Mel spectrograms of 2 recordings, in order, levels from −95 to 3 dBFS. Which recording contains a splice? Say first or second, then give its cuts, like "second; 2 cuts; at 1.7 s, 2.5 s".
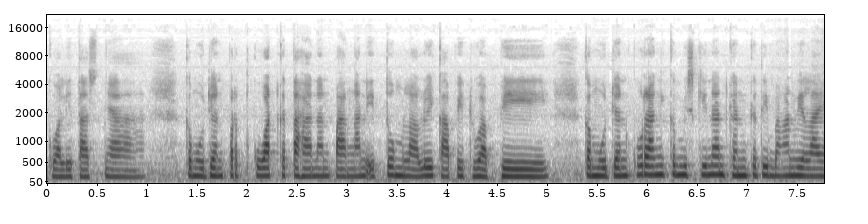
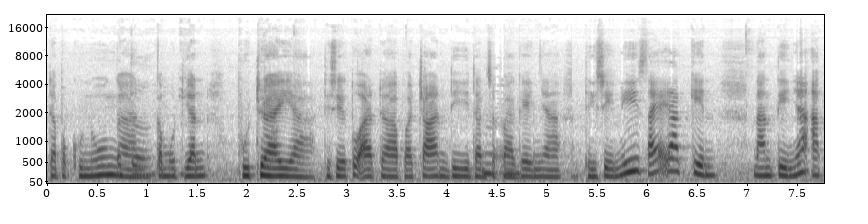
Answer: second; 1 cut; at 5.3 s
